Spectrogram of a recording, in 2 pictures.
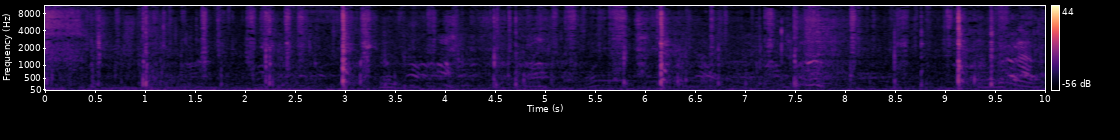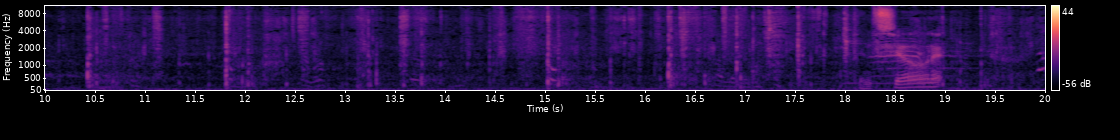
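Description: Tennis rally on a clay court: sharp racket hits on the ball every few seconds, with softer bounces and footsteps on the clay between them. Faint voices in the background and a short voice near the end.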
